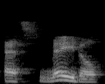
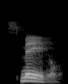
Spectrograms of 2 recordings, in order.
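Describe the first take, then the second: First: The article is said as a full separate word. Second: The article is a bare s joined to the noun. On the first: "you might not say S Mädel" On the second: "as if the S were the start of the word"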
